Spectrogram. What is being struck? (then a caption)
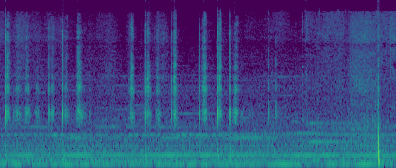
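Hardcover book with laminated cover and paper pages. A fingertip and nail trace and scratch across the glossy laminated cover of a hardcover children's dictionary, "The Nick Dictionary," and then across its printed endpaper pages. Soft, brief scratchy strokes repeat over a steady low hum, ending in one sharper tap near the end.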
